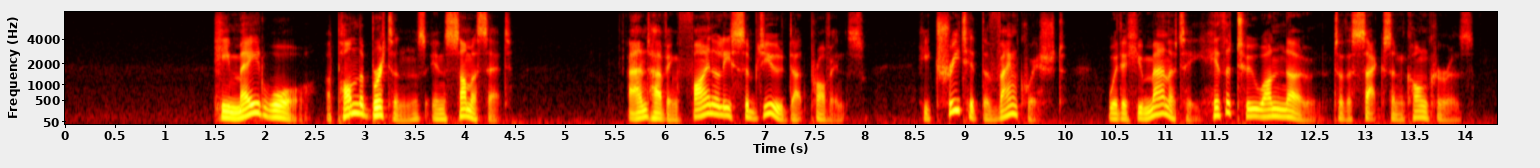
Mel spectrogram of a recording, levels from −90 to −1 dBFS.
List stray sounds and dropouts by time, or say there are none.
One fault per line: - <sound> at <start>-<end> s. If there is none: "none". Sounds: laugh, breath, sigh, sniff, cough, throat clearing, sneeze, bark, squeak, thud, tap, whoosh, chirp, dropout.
none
